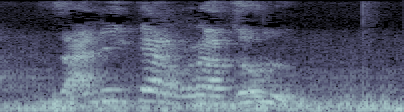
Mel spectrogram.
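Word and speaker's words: ذلك الرسول: রাসূল জালিকার জালিকার রাসূল এই রটা হরফে শামসিয়া কাজেই লামের উচ্চারণ হবে না জালিকার রাসূল এমনিই পড়তে সময় জালিকার রাসূল মুয়াজ্জিনুন ওই লোকটি মুয়াজ্জিন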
